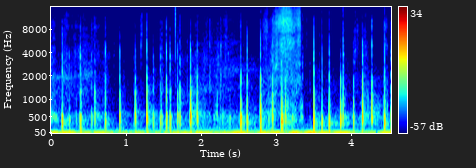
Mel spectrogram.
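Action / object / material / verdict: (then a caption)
tap / hard-shell sunglasses case covered in faux leather / faux leather / none. A hollow, navy blue hard-shell sunglasses case covered in faux leather is tapped and scratched with long nails. The taps come as a quick, uneven run of soft, dull knocks around 370 Hz that die away almost instantly. A brief bright, hissy scratch is heard just after the three-second mark.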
